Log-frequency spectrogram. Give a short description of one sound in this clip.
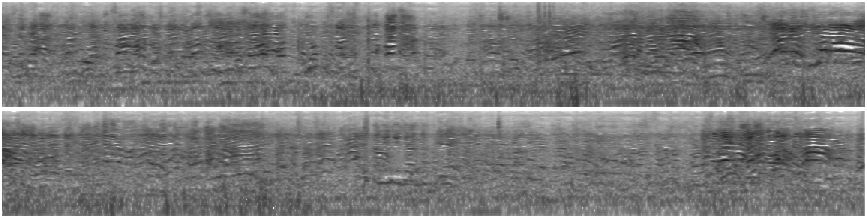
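A group of children chatter and call out nearby, outdoors.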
